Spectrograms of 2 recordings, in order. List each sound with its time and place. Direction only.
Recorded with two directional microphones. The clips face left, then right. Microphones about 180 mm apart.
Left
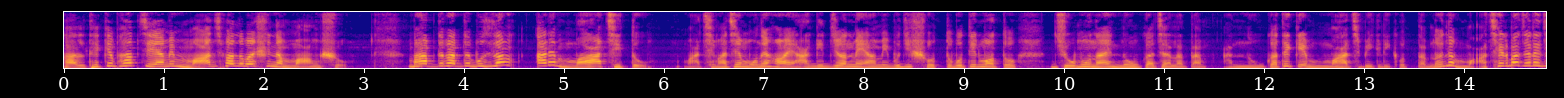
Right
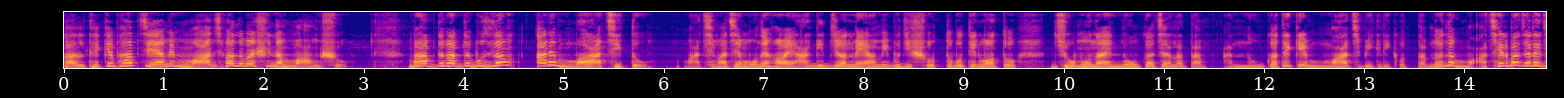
0.0 s a woman's voice: 25° right (ahead or behind)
